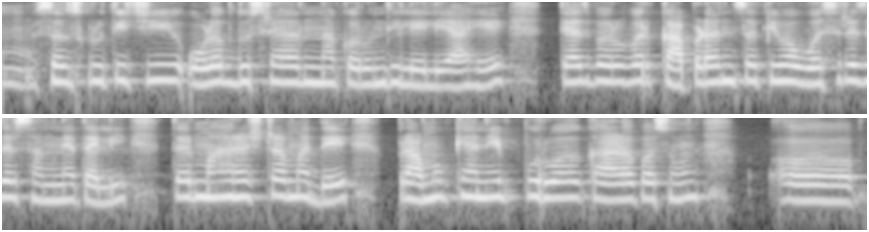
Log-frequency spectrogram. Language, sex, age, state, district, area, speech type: Marathi, female, 18-30, Maharashtra, Ahmednagar, rural, spontaneous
